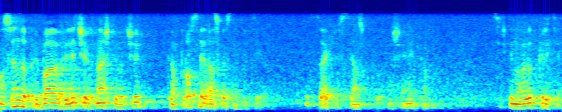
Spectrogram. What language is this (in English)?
Bulgarian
